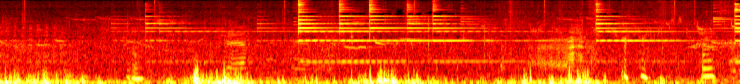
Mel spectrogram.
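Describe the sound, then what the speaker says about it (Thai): Sheep on a sheep farm bleat repeatedly, several overlapping calls close by with strained, wavering tones, while someone speaks over them and a high steady whine runs underneath. "ดู แกะกันค่ะ แกะแกะแกะ"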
